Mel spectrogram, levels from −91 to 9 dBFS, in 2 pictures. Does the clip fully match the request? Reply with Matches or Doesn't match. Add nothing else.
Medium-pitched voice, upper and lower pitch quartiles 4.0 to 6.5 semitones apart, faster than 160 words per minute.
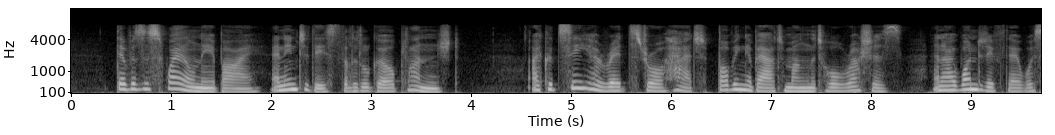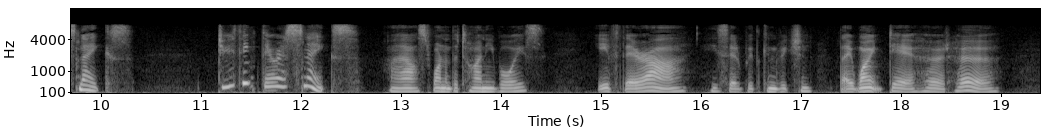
Matches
